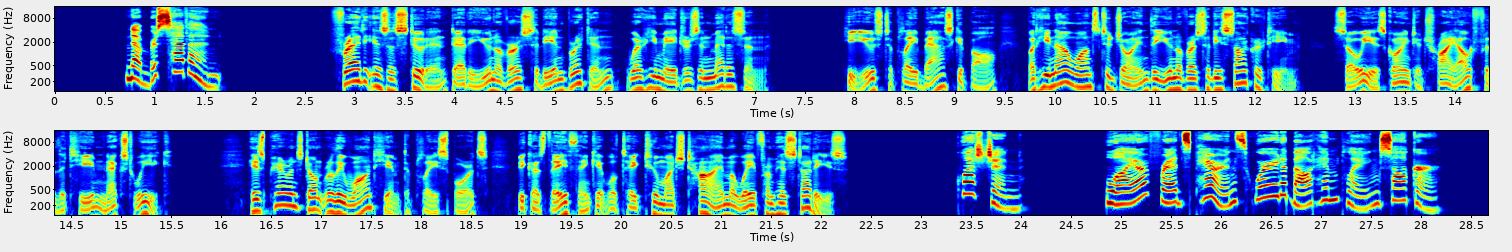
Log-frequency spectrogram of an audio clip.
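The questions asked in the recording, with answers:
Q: Why are Fred's parents worried about him playing soccer?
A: They think it will take too much time away from his studies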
